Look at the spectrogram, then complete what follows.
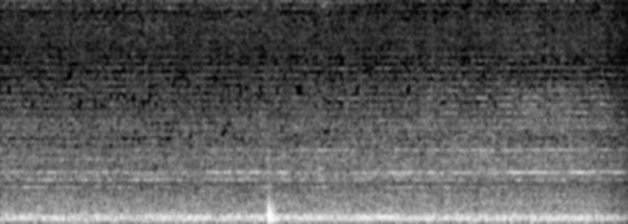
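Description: Electric heat gun blowing steadily, a fan rush with a steady hum, as it is passed over freshly poured epoxy in a wood slab's knot holes to draw out air bubbles. One short knock about four seconds in; the sound fades near the end.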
